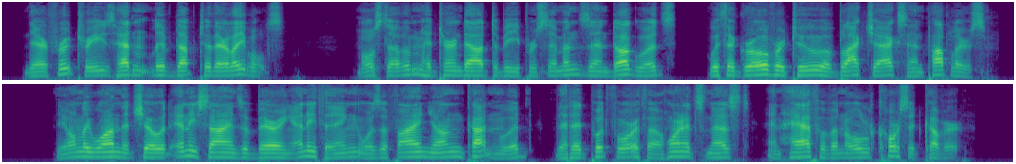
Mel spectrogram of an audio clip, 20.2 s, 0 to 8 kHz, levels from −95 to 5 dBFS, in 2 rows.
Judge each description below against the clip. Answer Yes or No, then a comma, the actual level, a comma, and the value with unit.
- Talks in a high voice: No, low, 125 Hz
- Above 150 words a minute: Yes, average, 170 wpm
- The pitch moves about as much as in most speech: No, narrow, 2.3 semitones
